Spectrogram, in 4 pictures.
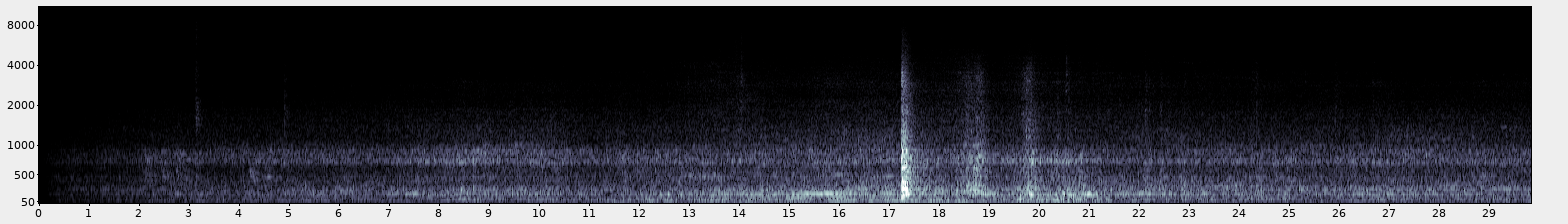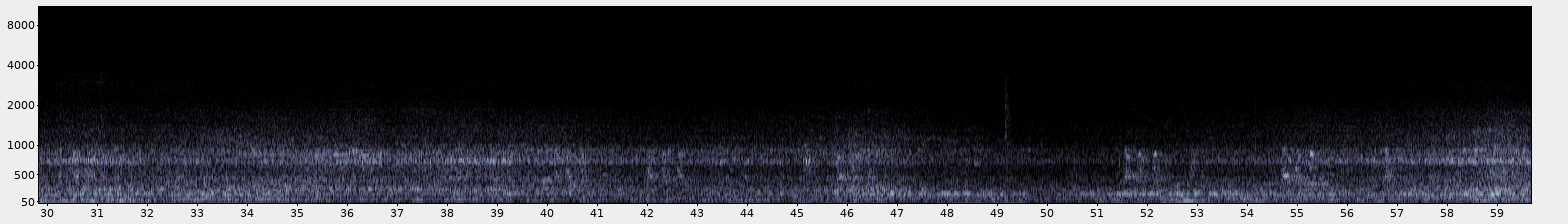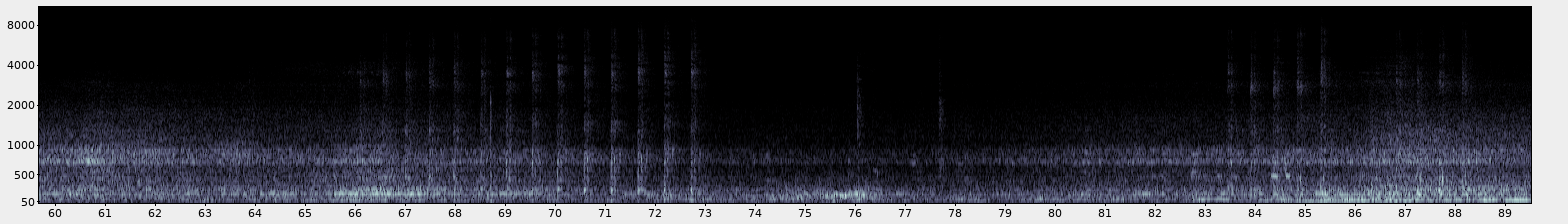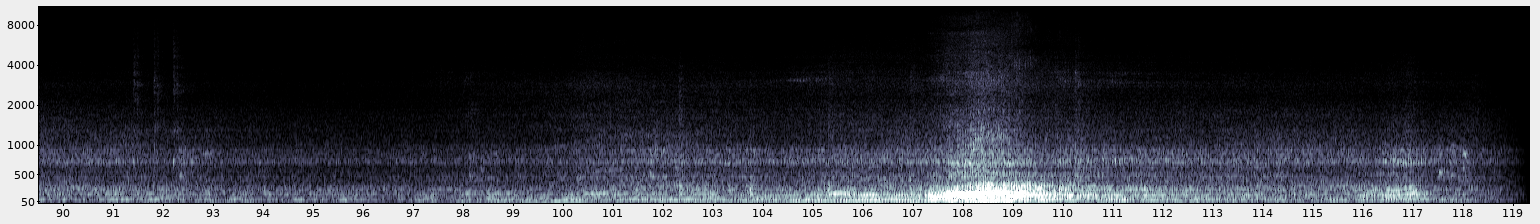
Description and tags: Room tone night street dog barking far
Room tone, Interior of a room in the night time, cars passing slow, dogs barking, some noises in the street of metal objects, bins moving, motorbike passing.
Recorded with a Zoom H6.
Cars, Passing, Room-tone, Street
